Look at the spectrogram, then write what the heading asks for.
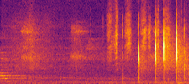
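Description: Marker or chalk strokes on a classroom board during a marginal costing lesson, a few sharp taps and scratches near the end over faint room noise, with a teacher talking.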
